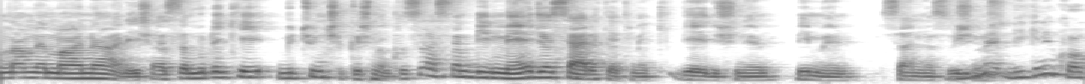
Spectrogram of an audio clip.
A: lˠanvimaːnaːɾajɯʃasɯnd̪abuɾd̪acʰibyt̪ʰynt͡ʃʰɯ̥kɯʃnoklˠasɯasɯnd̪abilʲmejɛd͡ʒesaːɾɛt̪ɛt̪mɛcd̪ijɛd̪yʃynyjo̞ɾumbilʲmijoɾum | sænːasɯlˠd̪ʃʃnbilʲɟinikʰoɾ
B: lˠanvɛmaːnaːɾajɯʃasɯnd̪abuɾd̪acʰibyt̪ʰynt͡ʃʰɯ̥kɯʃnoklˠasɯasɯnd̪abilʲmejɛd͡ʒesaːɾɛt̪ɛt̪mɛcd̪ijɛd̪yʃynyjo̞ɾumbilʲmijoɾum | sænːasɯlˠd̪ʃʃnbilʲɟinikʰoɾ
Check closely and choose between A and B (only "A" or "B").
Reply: B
